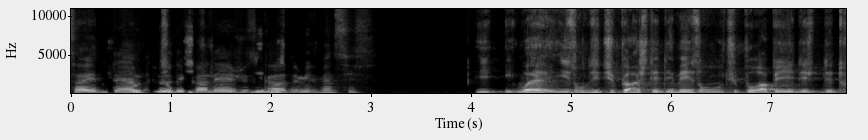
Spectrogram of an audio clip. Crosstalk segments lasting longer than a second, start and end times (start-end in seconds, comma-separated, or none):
0.8-2.4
